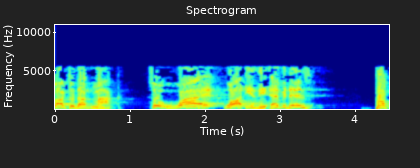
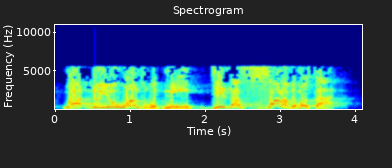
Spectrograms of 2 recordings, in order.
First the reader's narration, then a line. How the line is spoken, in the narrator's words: the demon shouted at the top of his voice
